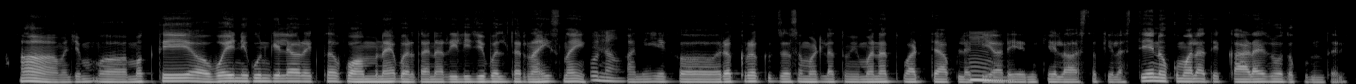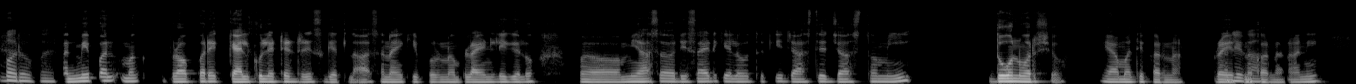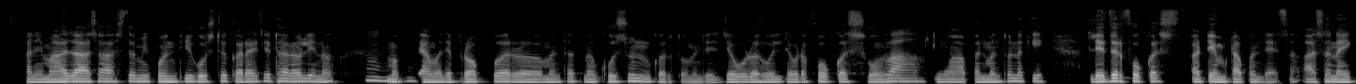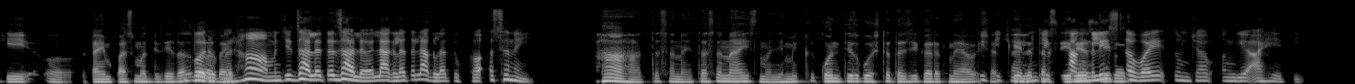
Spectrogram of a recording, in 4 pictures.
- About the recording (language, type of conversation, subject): Marathi, podcast, अपयशानंतर तुम्ही पुन्हा नव्याने सुरुवात कशी केली?
- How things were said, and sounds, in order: tapping; "एलिजिबल" said as "रिलिजिबल"; in English: "प्रॉपर"; in English: "रिस्क"; in English: "प्रॉपर"; in English: "अटेम्प्ट"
